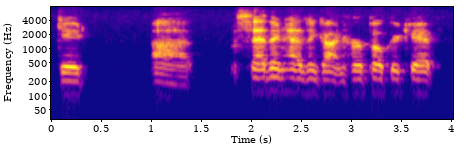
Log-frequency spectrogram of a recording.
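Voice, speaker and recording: Lowish-voiced guy streaming from home, swears a bunch, muffled lo-fi webcam mic. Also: fairly even intonation, takes it slowly. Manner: profane, exasperated, talks straight to chat. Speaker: livestream host. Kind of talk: casual live-stream chat with viewers. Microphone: cheap webcam built-in mic.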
